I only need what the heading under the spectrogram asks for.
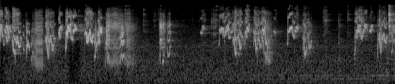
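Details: Nine-week-old pet parrotlet indoors, chasing another bird while wanting to play: dense bursts of high, sharp chirps and scratchy squeaks, tumbling over each other with brief pauses between flurries.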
